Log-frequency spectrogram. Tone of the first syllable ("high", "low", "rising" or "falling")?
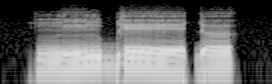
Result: rising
